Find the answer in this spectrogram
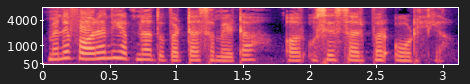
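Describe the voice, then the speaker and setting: Woman storyteller, emotional first-person horror narration, slightly high voice. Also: animated, dark tone, no room sound.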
